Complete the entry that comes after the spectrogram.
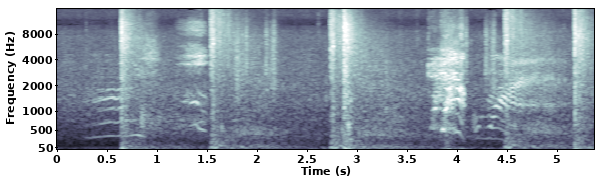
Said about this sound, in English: Alright, get your shotgun ready.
